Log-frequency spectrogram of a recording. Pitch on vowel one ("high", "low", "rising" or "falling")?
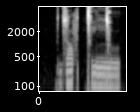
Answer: high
